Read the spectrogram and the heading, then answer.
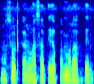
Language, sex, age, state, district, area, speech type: Santali, male, 30-45, Jharkhand, Seraikela Kharsawan, rural, spontaneous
